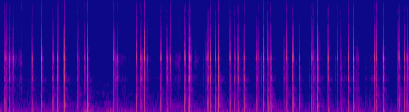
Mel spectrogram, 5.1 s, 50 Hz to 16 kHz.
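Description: Long purple nails tap and scratch the metal mic capsule heads of a small Tascam DR-05 handheld recorder with a plastic body and two metal capsules. About 26 quick, sharp clicks and scratchy ticks land in an irregular rhythm, each dying away almost instantly. The sound is bright, with a clear ring near 2.7 kHz and very little low end.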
